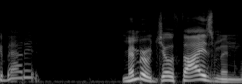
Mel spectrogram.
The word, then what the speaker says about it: Theismann: Theismann. Because it rhymes with Heisman and maybe improves your chances of winning the trophy.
